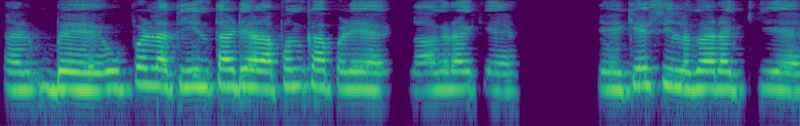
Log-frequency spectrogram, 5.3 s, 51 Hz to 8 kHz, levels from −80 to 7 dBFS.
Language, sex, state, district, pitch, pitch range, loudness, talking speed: Rajasthani, male, Rajasthan, Churu, 230 Hz, 220-245 Hz, -16 LUFS, 190 wpm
